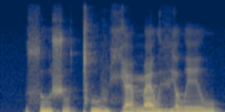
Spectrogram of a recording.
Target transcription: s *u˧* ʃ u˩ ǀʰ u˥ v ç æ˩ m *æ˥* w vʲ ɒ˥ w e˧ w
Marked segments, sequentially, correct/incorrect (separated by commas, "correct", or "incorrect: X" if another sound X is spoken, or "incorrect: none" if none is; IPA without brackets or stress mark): correct, correct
